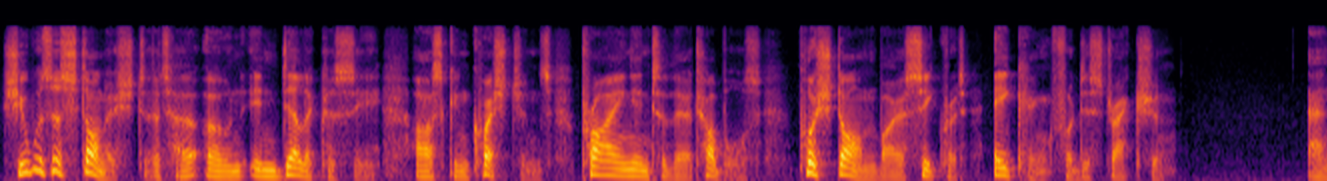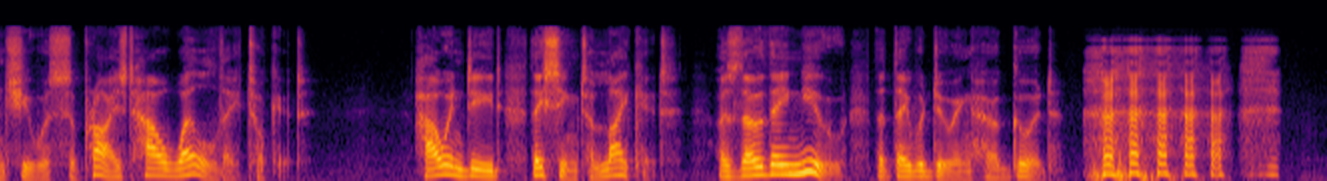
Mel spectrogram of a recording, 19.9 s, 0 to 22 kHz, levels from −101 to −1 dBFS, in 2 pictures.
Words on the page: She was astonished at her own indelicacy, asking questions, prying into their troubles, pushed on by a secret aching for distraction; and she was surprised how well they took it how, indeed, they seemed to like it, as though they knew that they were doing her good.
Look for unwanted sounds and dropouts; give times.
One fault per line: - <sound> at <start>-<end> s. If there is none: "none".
- laugh at 18.1-19.6 s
